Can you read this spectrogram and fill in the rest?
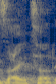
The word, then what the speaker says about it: Azaitar: Now, obviously, you've had a number of prominent guests, mashallah, you know, namely and recently you had Uthman Azatir, is that how you pronounce it? – Uthman Zaitar, yeah.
